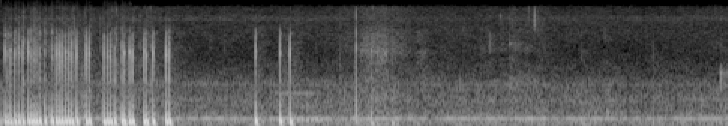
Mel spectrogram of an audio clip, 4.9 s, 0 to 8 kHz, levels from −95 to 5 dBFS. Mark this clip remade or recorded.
recorded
